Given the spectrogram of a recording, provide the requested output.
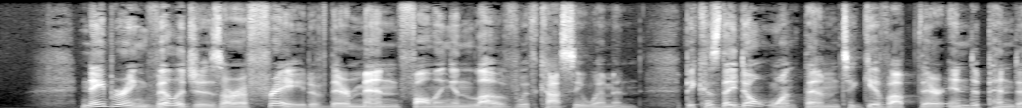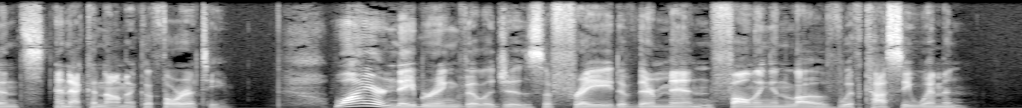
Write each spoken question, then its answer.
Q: Why are neighboring villages afraid of their men falling in love with Khasi women?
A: Neighboring villages are afraid of their men falling in love with Khasi women because they don't want them to give up their independence and economic authority.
